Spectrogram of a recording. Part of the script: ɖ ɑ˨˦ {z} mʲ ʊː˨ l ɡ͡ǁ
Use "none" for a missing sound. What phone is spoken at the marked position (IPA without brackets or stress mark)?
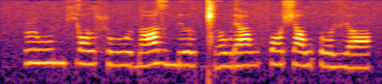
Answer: z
